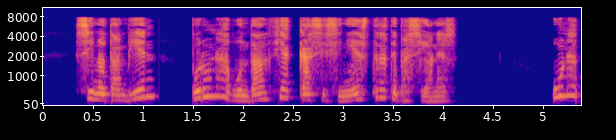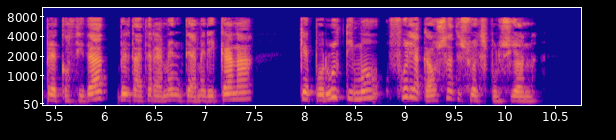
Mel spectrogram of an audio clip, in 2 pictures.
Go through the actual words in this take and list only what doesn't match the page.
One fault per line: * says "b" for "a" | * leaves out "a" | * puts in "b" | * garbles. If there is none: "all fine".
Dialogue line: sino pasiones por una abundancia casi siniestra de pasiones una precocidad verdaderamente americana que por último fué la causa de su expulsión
* says "también" for "pasiones"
